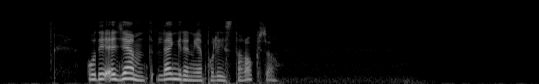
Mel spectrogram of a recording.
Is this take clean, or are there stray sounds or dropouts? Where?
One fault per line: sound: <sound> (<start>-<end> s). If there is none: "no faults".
no faults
